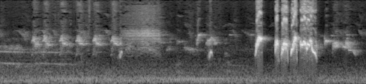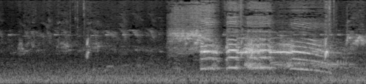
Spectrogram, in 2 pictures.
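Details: Song of a red-whiskered bulbul displaying its repertoire: a run of short repeated whistles, a loud rapid burst of sharp notes, quieter scattered calls, then a long rich warbling phrase with descending notes near the end.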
